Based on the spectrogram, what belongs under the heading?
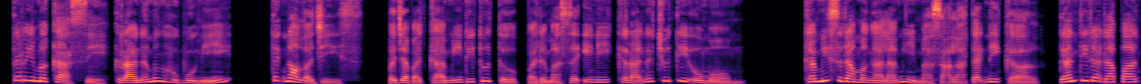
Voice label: IVR Malay

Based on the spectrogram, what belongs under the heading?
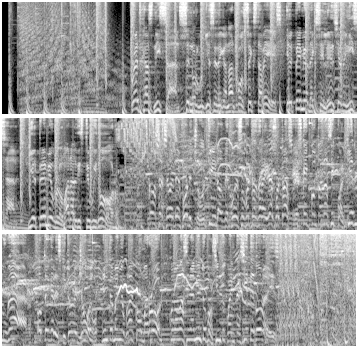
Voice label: Spanish

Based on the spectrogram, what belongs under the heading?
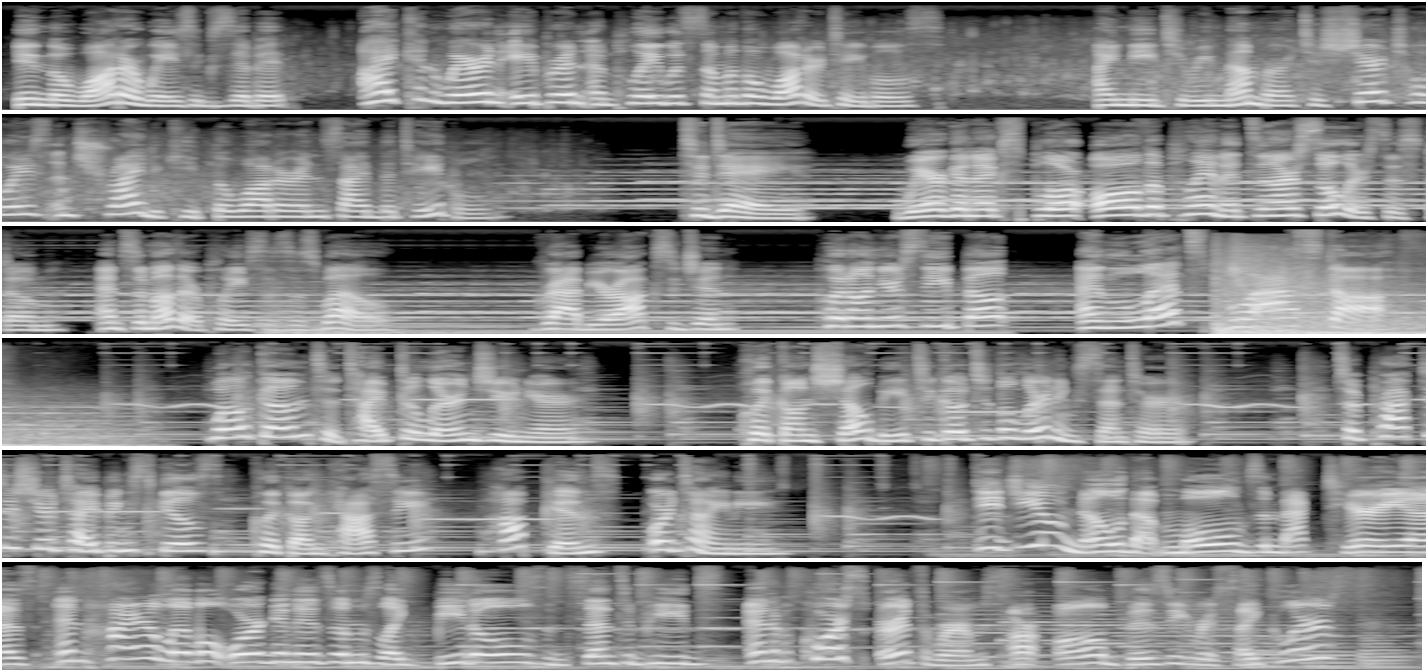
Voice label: VO Kids eLearning

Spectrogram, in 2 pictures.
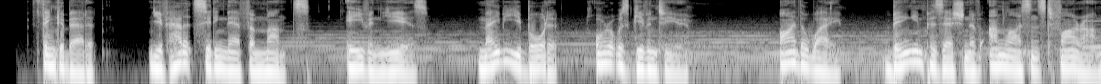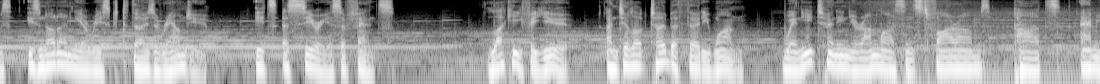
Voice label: Govt Announce

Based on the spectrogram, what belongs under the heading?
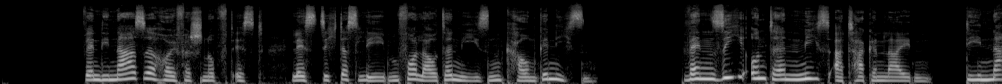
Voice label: advertisement medicine German

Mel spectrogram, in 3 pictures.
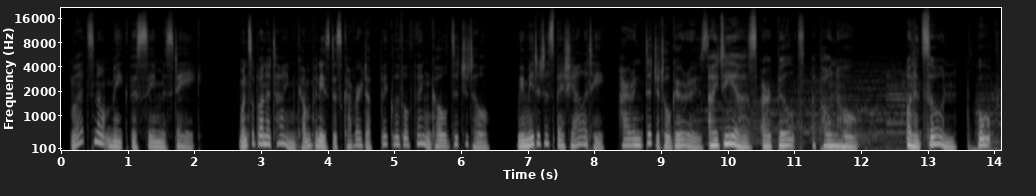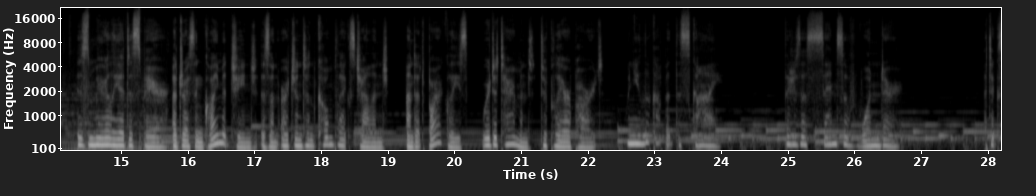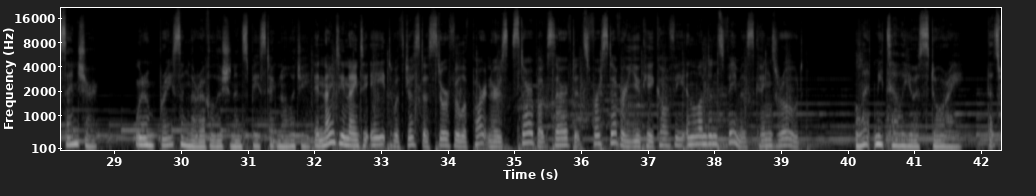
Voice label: Voiceover Showreel

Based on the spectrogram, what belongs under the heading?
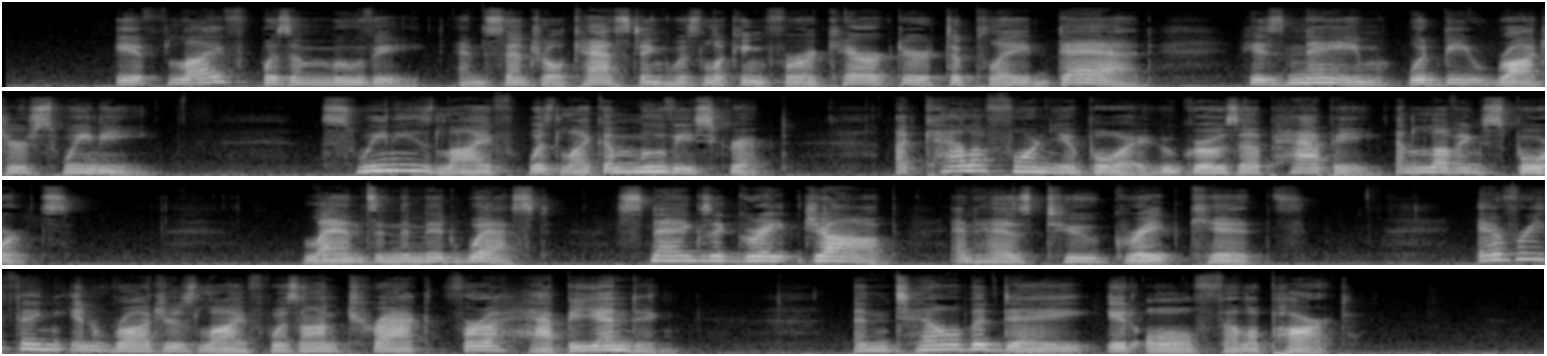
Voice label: Story-Narration

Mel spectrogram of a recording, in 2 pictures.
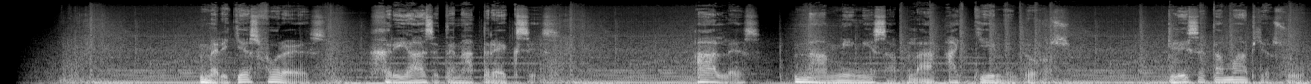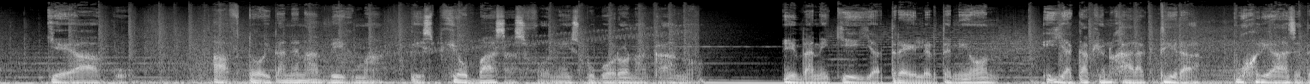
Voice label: Trailer Extra Deep Voice Greek

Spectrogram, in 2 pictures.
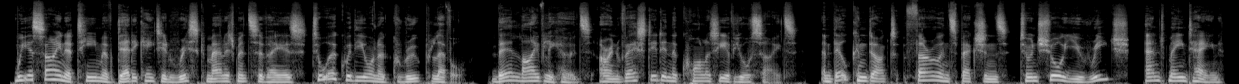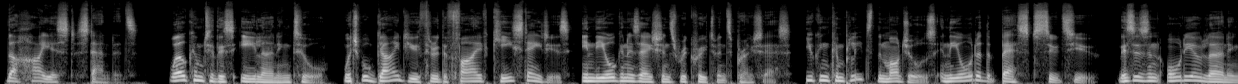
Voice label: Corporate

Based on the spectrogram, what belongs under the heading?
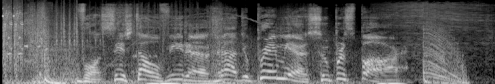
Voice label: radio PT EU

